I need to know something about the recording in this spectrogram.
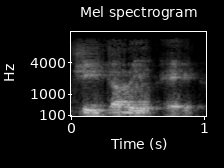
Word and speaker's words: gua: areas are called the gua it's it's pronounced uh so it's pronounced gwa but it's spelled g-u-a and um in this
